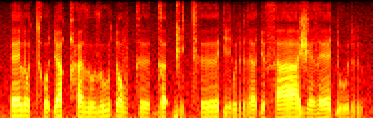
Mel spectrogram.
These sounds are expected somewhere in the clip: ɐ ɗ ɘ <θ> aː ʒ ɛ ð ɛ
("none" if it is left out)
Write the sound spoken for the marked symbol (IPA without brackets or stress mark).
θ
